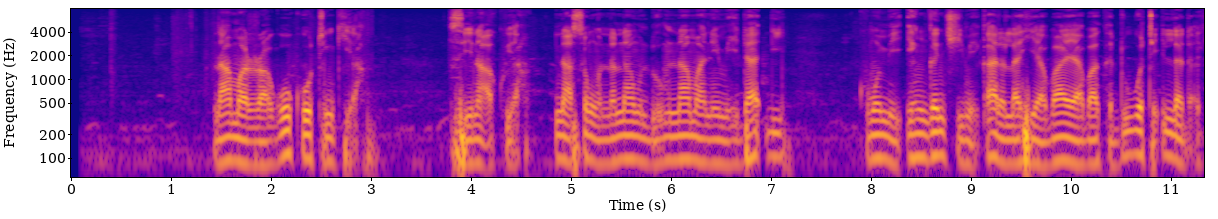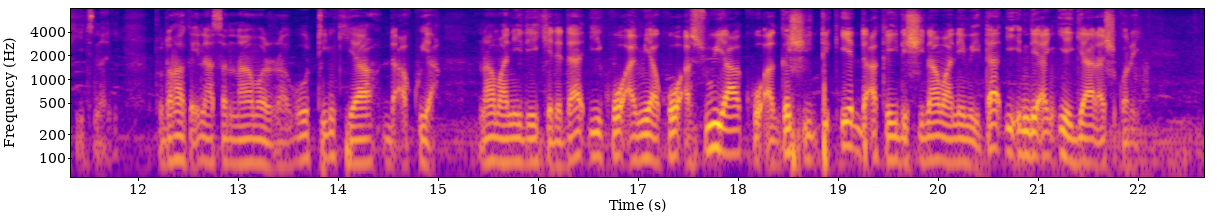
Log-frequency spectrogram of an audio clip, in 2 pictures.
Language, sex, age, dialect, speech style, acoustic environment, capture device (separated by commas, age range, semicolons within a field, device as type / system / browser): Hausa, male, 25-34, Nigeria - Katsina, happy, silence, mobile / Linux / Chrome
